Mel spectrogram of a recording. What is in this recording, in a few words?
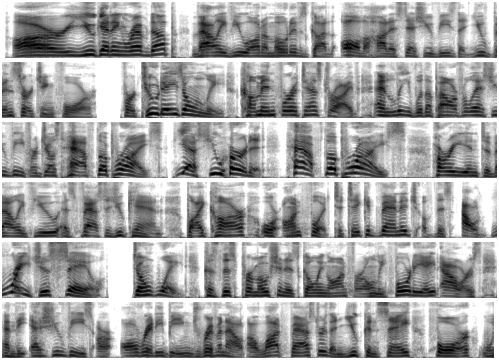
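American Car Salesman Commercial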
